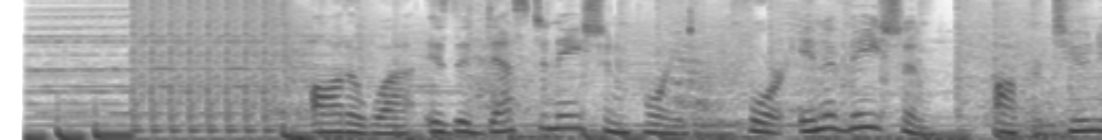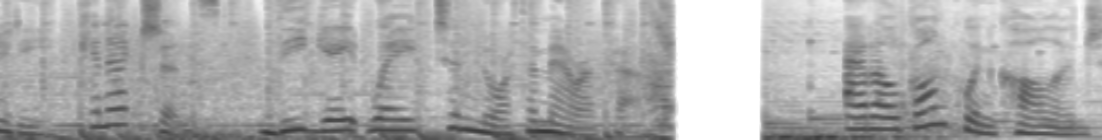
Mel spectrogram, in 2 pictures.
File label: Corporate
